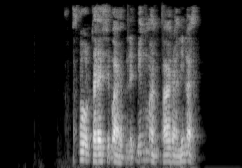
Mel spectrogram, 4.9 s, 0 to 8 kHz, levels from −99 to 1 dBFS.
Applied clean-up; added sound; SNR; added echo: neural mask model DeepFilterNet 3.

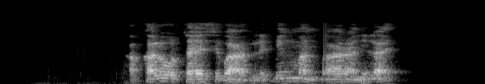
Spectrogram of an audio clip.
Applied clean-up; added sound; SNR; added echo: neural separator model SepFormer DNS4.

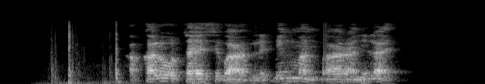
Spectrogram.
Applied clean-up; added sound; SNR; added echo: none; Car; 14 dB; reverberation time 0.2 s.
